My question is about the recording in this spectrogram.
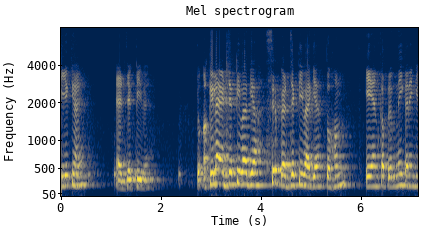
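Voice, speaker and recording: A man with a fairly high voice and a Hindi accent teaches a grammar lesson, repeating points patiently and spelling out example sentences slowly. He is recorded in an echoey room. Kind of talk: classroom-style grammar lesson.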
